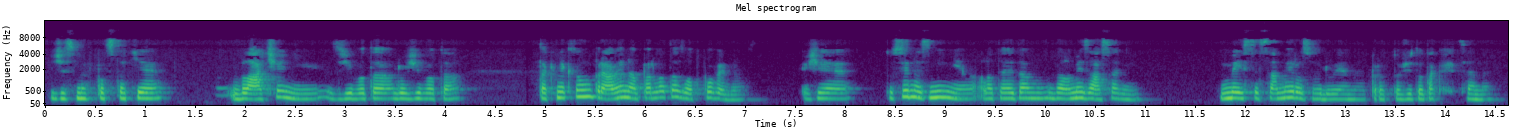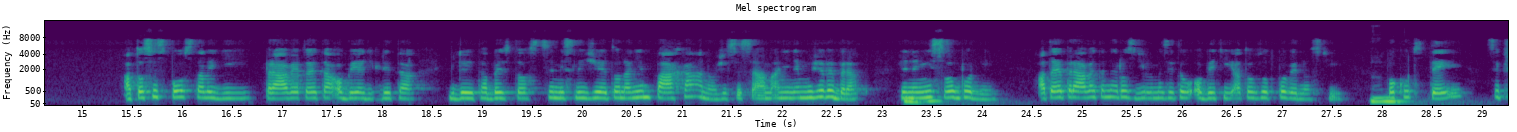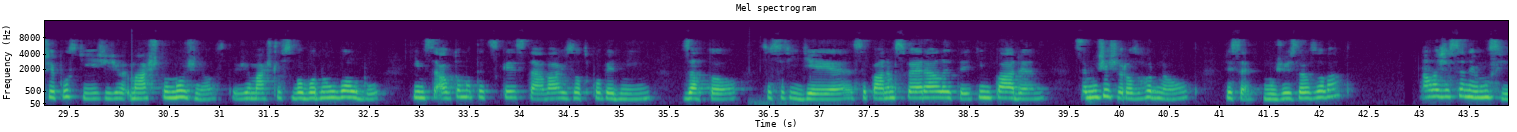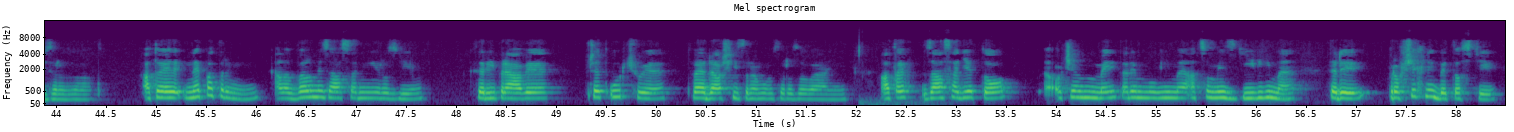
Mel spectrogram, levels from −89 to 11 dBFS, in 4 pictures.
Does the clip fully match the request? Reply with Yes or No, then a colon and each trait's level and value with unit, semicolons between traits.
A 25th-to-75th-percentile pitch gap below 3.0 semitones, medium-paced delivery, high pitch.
Yes: narrow, 2.5 semitones; average, 160 wpm; high, 220 Hz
